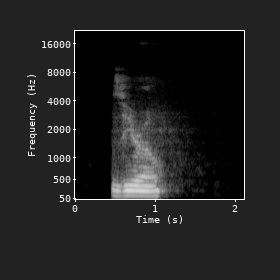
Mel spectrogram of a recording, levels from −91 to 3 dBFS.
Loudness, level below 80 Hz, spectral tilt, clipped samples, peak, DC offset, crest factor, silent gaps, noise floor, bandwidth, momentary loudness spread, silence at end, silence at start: -19 LUFS; -64 dBFS; -8.5 dB/octave; under 0.1%; -6 dBFS; under 0.1%; 16 dB; none; -80 dBFS; 7.2 kHz; 16 LU; 1 s; 0.45 s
